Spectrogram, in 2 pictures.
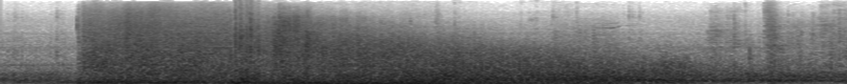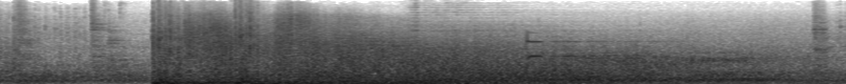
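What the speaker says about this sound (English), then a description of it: "That is a lot of firepower incoming." Heavy naval artillery thunders in World of Warships, with loud booming salvos and long rumbling roars filling the whole stretch, and a second sharp blast hitting midway before the rumble slowly fades.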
